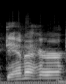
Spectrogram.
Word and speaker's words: Danaher: Danny how do you say that guy's name Danaher John Danaher yeah okay so he was on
